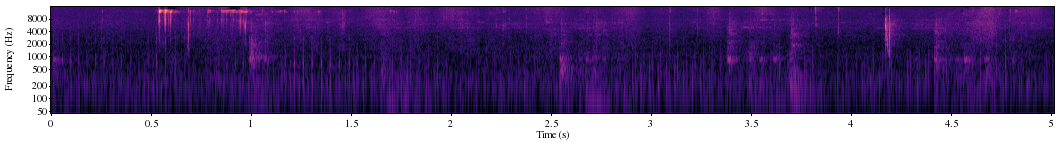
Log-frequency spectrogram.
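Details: A male Domestic Shorthair kitten living in a foster home purrs softly and steadily indoors, a quiet low rumbling broken by small clicks, rustles and a light jingle.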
